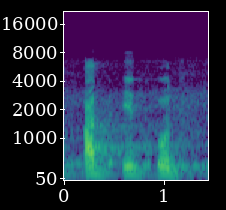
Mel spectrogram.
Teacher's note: দালের মাখরাজ জিবের আগা সামনের উপরে দুই দাঁতের গোড়ার সঙ্গে লাগিয়ে উচ্চারিত হয় দাল, হামজা দাল যাবে আদ, এখানে একটু কলকলা হবে, কলকলা মানে ধাক্কা দিয়ে পড়া।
